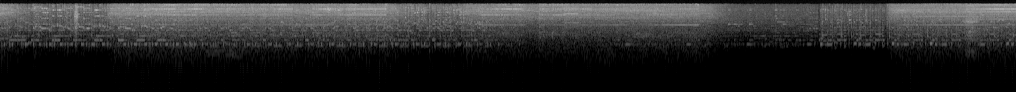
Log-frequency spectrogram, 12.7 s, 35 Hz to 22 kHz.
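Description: Handheld electric router running steadily, heard faintly, as it cuts a 45-degree chamfer along the edge of a wooden table. The sound drops away briefly about nine seconds in, then returns.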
